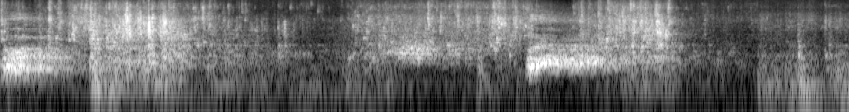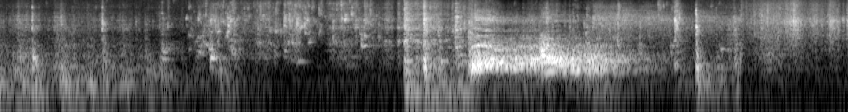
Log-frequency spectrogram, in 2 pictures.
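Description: Water splashing and sloshing in an aquarium sump filter's compartments as hands work in it, in three bursts of about a second each.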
